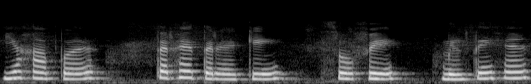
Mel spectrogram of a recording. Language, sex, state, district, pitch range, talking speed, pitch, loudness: Hindi, female, Haryana, Jhajjar, 250-285 Hz, 90 wpm, 265 Hz, -15 LUFS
